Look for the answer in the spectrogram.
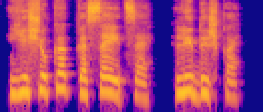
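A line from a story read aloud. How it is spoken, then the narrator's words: Growled. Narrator (Russian): рыкнул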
